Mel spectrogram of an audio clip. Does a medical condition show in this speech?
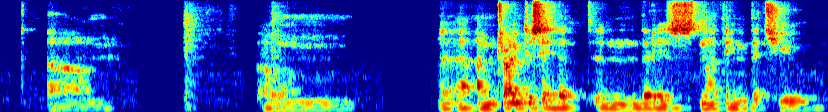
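No.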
